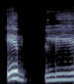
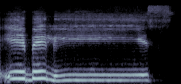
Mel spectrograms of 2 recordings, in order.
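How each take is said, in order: First: The b sound is held firmly without bounce. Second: The b sound is released with an echoing bounce. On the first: The speaker calls it wrong. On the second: The speaker calls it right.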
